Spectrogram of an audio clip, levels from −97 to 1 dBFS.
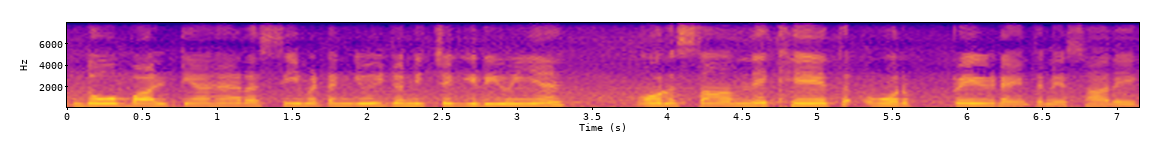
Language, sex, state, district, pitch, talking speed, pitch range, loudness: Hindi, female, Haryana, Rohtak, 210 Hz, 170 wpm, 200-215 Hz, -16 LUFS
